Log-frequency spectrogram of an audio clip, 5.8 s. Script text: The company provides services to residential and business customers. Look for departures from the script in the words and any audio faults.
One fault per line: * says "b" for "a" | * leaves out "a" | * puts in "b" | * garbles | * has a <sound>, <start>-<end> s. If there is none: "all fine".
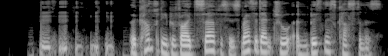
* has a laugh, 0.6-1.7 s
* leaves out "to"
